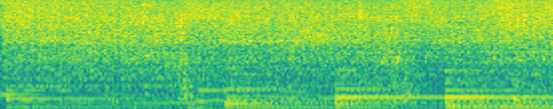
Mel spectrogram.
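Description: Chicken pieces frying in mustard oil in a kadai, a steady sizzle, with a metal spatula stirring and scraping against the pan. Soft background music runs underneath.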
